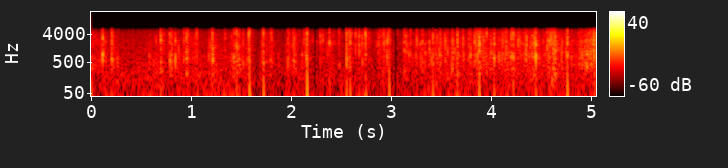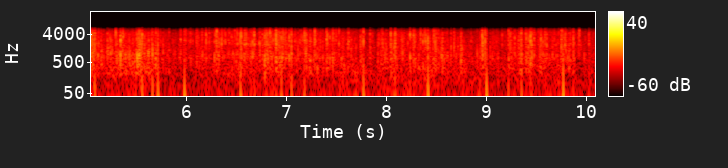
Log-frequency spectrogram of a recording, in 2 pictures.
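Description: Fingernails scratch and tap the surface of a small, crinkly recycled plastic makeup bag. The result is a steady stream of bright crinkling and crackling with quick, sharp taps and almost no low end. The taps die away instantly, and the sound grows denser partway through.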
